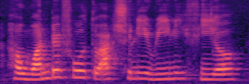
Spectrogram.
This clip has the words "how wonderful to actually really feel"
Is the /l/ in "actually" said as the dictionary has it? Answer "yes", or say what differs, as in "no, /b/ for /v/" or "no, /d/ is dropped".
yes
